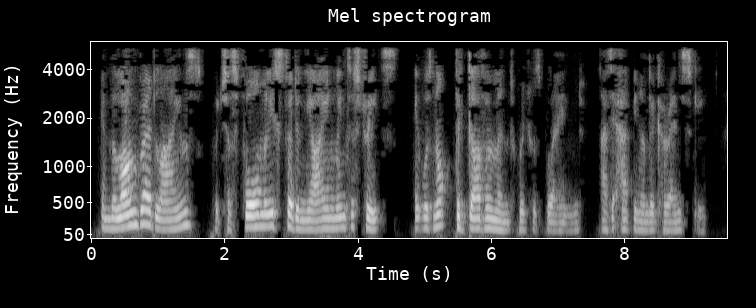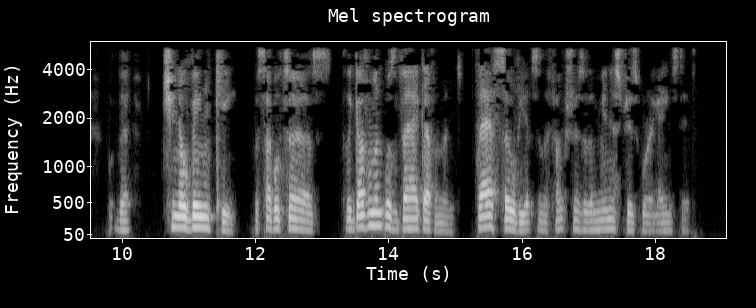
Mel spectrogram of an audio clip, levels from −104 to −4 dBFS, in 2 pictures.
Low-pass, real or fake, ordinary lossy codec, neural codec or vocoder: 5.4 kHz; fake; MP3, 24 kbps; codec, 16 kHz, 4 kbps, FreqCodec, smaller model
